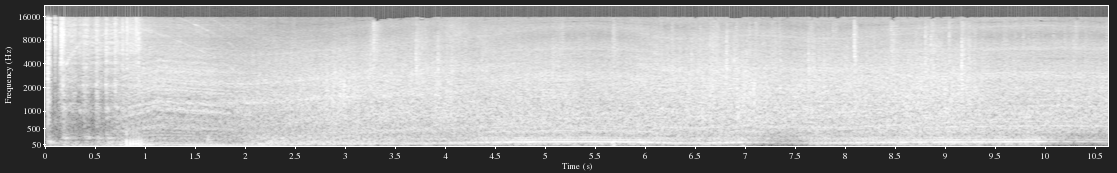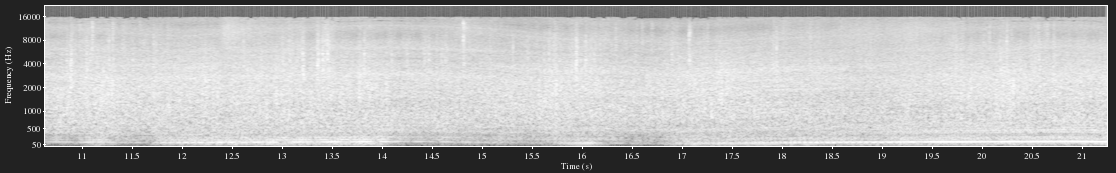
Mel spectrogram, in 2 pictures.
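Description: A car engine hums and revs as it drives along.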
